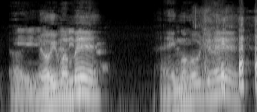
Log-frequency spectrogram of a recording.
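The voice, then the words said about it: Impression of P. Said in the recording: “that P impression”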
